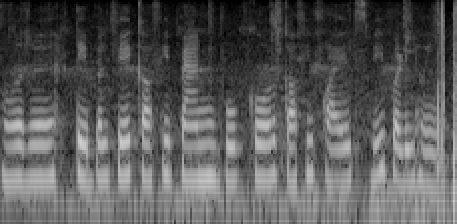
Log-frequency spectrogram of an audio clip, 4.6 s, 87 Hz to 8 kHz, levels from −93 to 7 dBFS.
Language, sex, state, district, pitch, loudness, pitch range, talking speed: Hindi, female, Punjab, Kapurthala, 215 Hz, -26 LUFS, 210-225 Hz, 155 wpm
